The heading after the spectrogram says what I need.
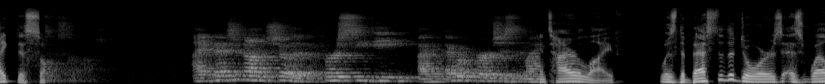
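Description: At 0.46 s the speech suddenly turns roomy and hollow, loses bass, drops roughly 10 dB in level, and picks up faint background noise, then snaps back at 5.4 s. This is likely a switch to a distant microphone while the close microphone's signal was missing.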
